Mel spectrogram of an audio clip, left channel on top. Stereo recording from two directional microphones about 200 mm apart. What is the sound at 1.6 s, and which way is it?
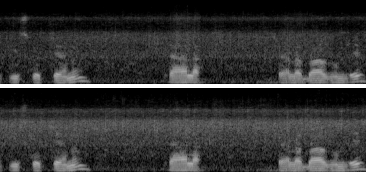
Speech, 15° right (ahead or behind).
